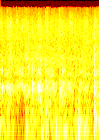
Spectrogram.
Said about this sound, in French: Et je vais mélanger le tout. Je récupère ma petite cuillère à café que j'avais dans la main, ça suffit largement.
